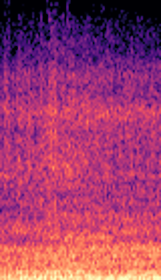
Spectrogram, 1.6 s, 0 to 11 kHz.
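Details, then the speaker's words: 3.6 L V6 salvage truck at Copart, airbag light only, no check engine or ABS lights: steady, even low idle rumble with no knocks or misses, outdoors; sounds really good. "nice little truck for sure sounds very healthy V6 but 3.6 L it's not bad good on gas"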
